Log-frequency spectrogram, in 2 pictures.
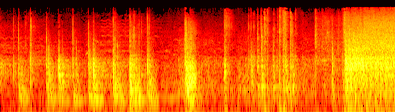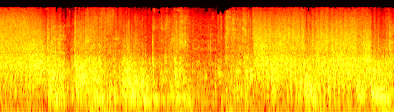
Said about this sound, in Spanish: Chacal efectúa el primer disparo, pero falla ante una imprevista inclinación de cabeza de Gaulle. Carga la segunda bala y es cuando es sorprendido por el guardia al que mata.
